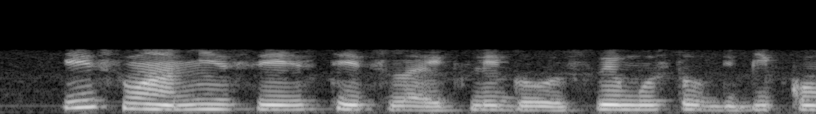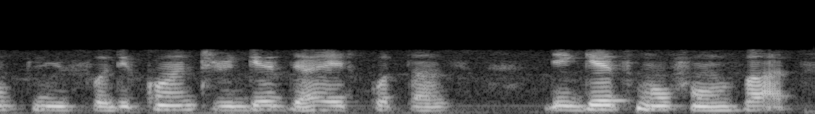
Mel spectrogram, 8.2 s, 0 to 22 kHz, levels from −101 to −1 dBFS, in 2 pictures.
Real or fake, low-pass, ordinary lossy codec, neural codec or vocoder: real; 3.6 kHz; none; none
